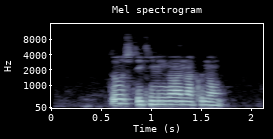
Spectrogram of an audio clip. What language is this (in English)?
Japanese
